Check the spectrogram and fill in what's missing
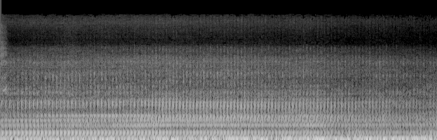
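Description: A Kymco Xciting scooter engine runs steadily as the scooter moves off, giving a continuous, fairly loud buzzing drone that holds an even pitch throughout with no talking over it.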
